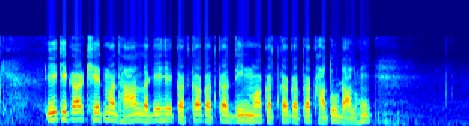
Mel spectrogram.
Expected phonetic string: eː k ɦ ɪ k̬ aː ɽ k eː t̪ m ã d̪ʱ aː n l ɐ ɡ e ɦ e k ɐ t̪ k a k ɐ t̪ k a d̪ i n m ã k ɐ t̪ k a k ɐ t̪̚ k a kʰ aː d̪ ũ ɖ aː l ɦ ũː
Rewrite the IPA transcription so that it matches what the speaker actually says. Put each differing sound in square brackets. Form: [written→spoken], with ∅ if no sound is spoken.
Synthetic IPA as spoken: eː k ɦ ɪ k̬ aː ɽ [k→kʰ] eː t̪ m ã d̪ʱ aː n l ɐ ɡ e ɦ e k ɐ t̪ k a k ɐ t̪ k a d̪ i n m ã k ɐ t̪ k a k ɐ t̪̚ k a kʰ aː [d̪→t̪] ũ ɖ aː l ɦ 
